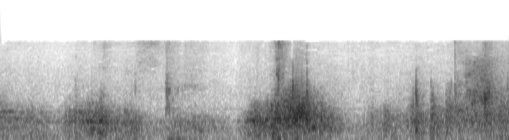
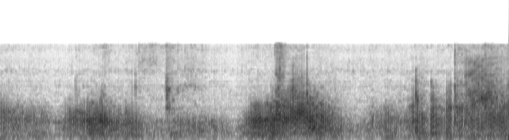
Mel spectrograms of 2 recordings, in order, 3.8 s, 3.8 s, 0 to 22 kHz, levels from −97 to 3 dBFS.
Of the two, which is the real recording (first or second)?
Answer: first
